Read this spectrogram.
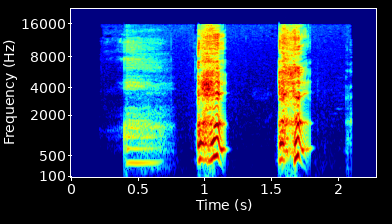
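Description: A young child's cartoon voice cries out in alarm.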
